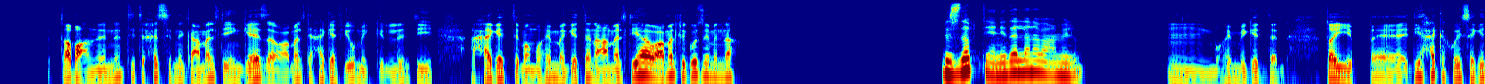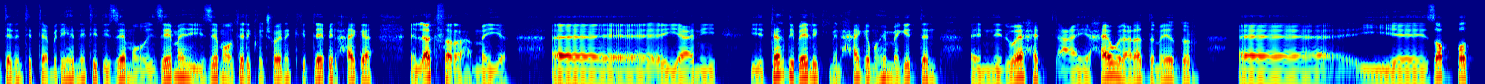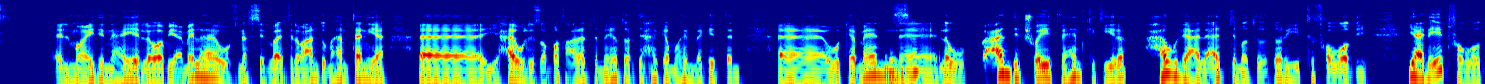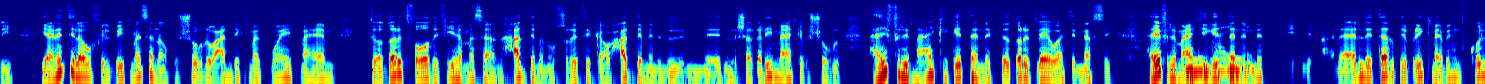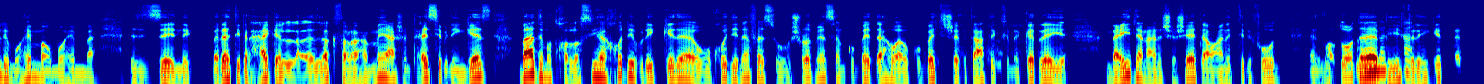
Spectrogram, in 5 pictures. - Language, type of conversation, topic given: Arabic, advice, إزاي أرتّب مهامي حسب الأهمية والإلحاح؟
- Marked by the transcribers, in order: tapping; other background noise; in English: "بريك"; in English: "بريك"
